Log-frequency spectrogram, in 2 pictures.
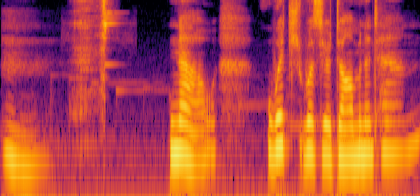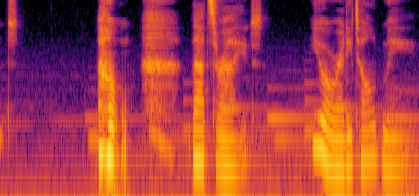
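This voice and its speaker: A woman playing a sadistic, seductive mafia boss in an ASMR roleplay, teasing and menacing, often dropping into breathy whispers. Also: medium pitch, very slow, pauses often, faint music behind. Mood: seductive menace.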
